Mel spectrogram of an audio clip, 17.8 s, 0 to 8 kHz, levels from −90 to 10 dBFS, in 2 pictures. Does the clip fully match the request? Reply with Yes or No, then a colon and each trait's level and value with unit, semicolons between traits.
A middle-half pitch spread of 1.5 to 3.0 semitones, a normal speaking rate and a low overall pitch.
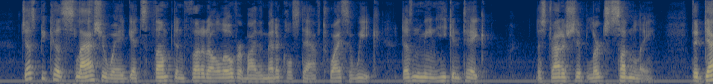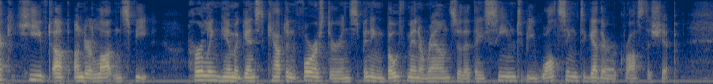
Yes: narrow, 2.4 semitones; average, 180 wpm; low, 125 Hz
